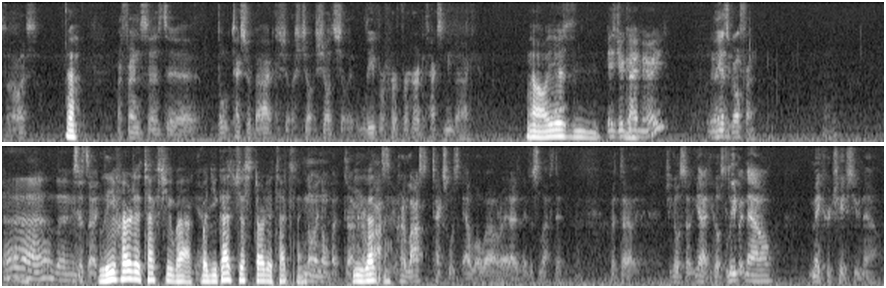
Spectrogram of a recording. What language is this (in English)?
English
